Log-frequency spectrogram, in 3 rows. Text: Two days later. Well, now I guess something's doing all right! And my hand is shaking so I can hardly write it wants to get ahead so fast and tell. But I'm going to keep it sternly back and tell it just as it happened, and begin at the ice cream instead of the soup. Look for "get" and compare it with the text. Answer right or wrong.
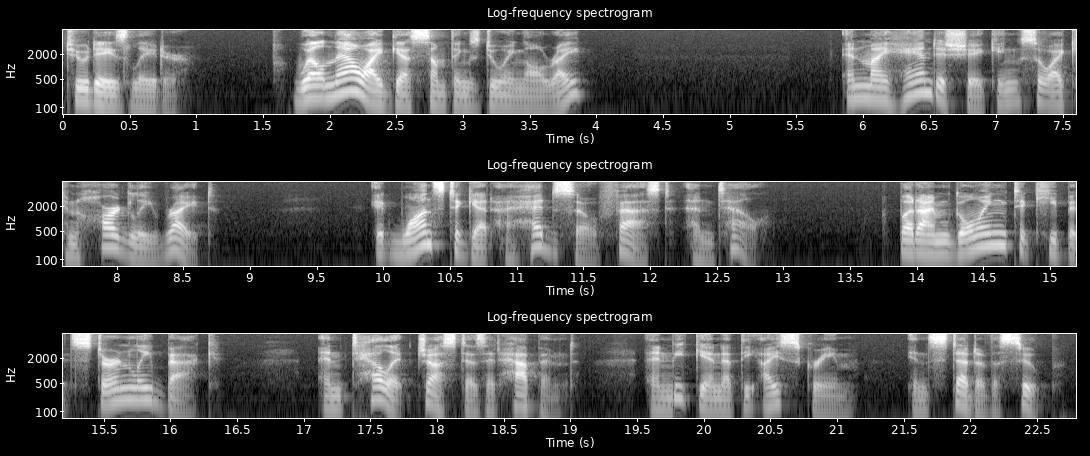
right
